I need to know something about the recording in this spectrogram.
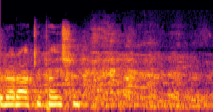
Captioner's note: audience laughing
